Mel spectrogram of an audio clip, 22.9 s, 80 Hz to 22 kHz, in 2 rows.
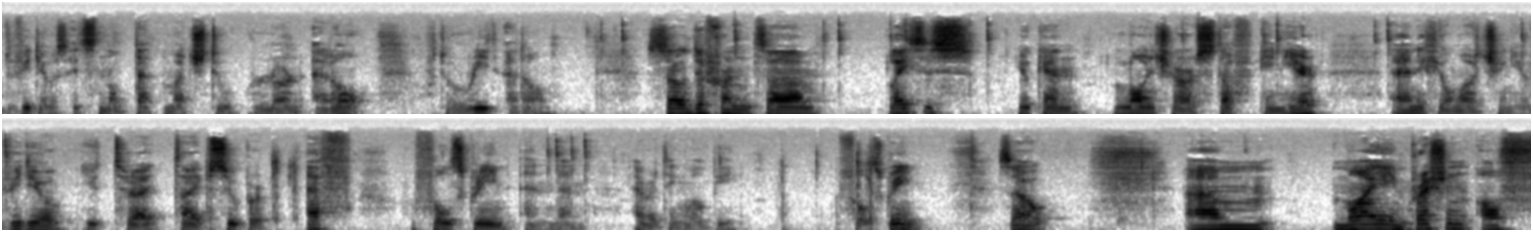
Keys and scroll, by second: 13.5 super+f, 17.9 super+f.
